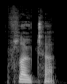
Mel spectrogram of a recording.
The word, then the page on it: floater: British English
